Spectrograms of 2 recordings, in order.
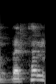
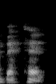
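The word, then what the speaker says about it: בית: सो बेथल कौन है?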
